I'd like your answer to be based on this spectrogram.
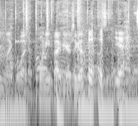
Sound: laughs

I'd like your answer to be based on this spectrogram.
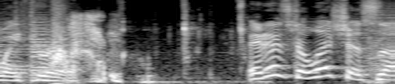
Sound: munching; crunch

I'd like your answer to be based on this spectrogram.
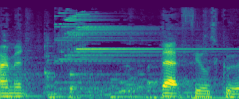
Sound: chime ringing

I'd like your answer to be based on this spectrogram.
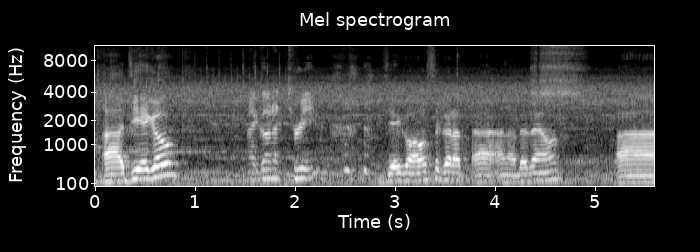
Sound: laughs

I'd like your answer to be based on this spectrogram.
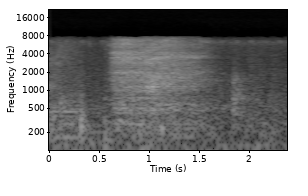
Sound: breathes Deeply

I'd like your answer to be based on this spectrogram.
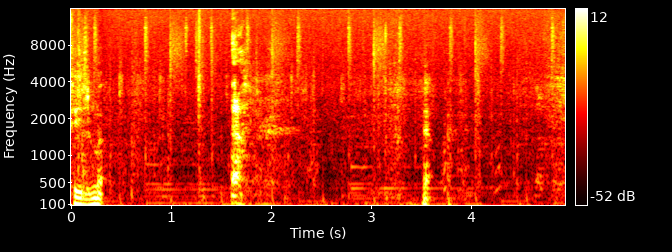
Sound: random moaning for better view

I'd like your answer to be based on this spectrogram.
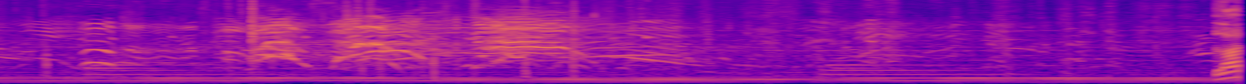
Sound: laughter and screaming

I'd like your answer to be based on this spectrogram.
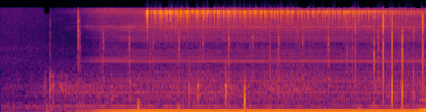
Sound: buzzing

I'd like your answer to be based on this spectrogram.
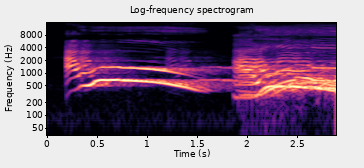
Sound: kids howling; howling

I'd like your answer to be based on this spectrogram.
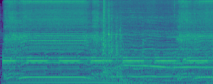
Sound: alarm blaring

